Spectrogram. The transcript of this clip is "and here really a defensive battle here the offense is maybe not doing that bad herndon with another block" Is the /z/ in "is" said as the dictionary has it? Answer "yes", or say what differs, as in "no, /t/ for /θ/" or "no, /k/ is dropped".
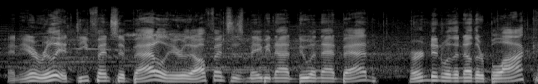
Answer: yes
